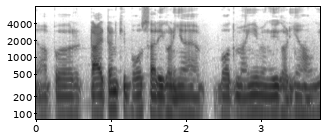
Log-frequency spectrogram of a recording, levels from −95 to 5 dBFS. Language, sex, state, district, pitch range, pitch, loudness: Hindi, male, Bihar, West Champaran, 100-105 Hz, 105 Hz, -18 LUFS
